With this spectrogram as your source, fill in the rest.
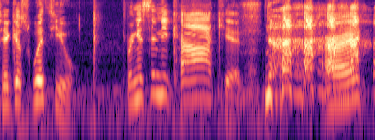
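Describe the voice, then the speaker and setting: Noticeable background noise sits behind a fairly slow delivery with lively intonation. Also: man, high pitch for a man. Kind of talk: casual podcast banter. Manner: upbeat, joking.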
